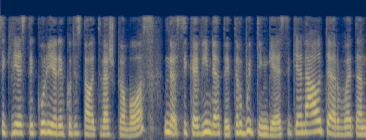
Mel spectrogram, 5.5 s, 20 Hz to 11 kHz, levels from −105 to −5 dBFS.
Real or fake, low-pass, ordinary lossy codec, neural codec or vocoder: fake; 7.2 kHz; MP3, 64 kbps; codec, 16 kHz, 1.1 kbps, Voila-Tokenizer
